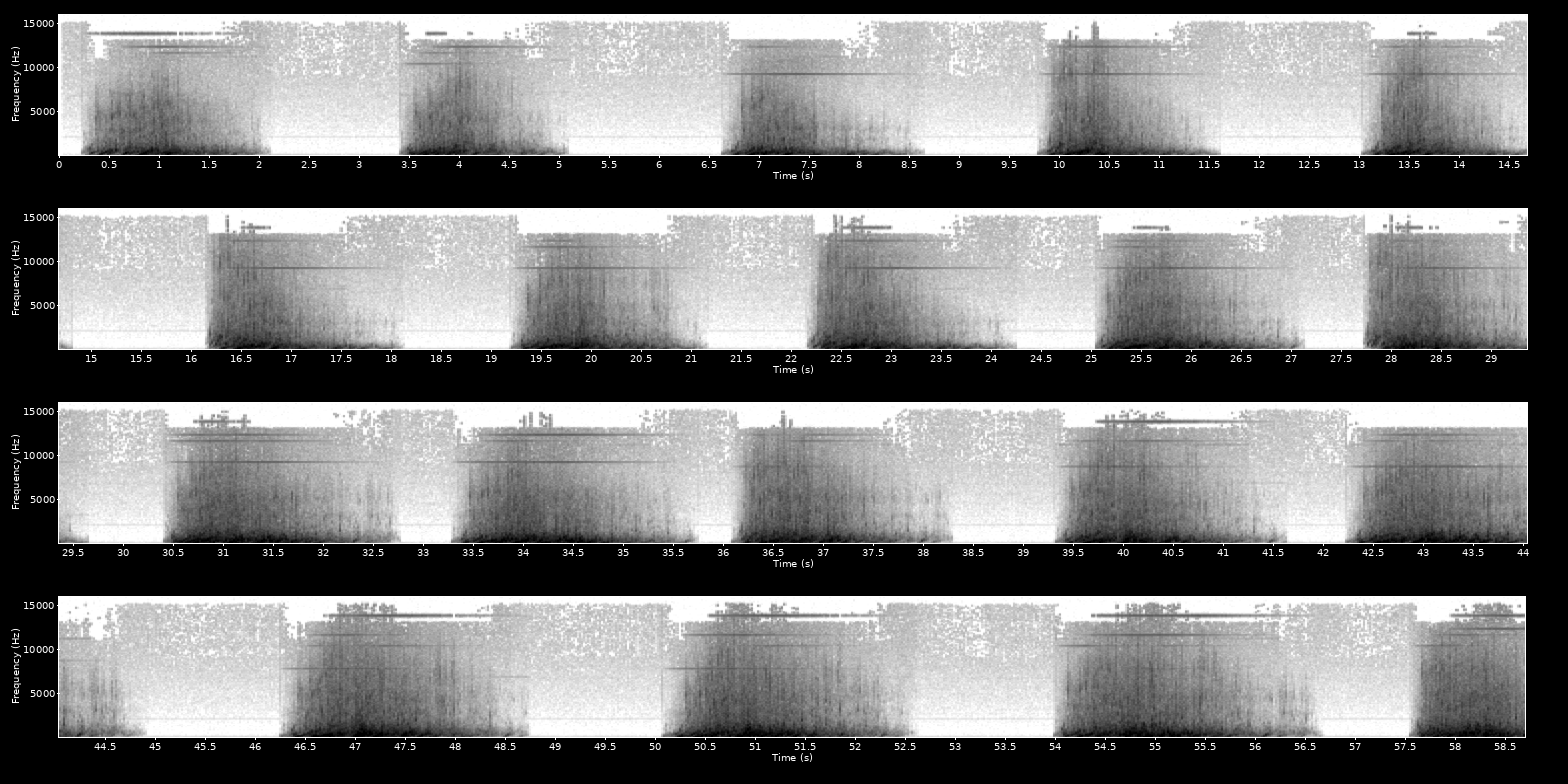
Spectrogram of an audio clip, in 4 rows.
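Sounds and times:
bubbles released: 0:00.2 - 0:02.0, 0:03.4 - 0:05.1, 0:06.6 - 0:08.5, 0:09.8 - 0:11.5, 0:13.0 - 0:14.8, 0:16.2 - 0:18.1, 0:19.2 - 0:21.1, 0:22.2 - 0:24.1, 0:25.0 - 0:27.1, 0:27.7 - 0:29.6, 0:30.4 - 0:32.7, 0:33.3 - 0:38.2, 0:39.4 - 0:41.6, 0:42.2 - 0:44.8, 0:46.3 - 0:48.7, 0:50.1 - 0:52.5, 0:54.0 - 0:56.6, 0:57.6 - 0:58.7.

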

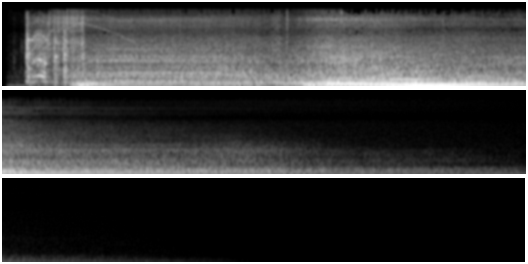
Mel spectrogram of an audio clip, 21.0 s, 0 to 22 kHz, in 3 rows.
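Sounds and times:
sedan accelerating at medium speed: 0:00.3 - 0:15.0.

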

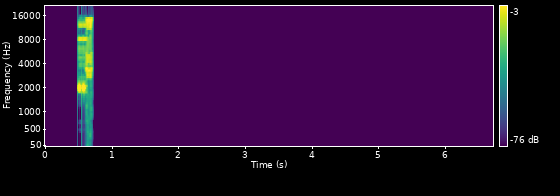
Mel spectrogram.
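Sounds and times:
flash electronic double beep: 0:00.5 - 0:00.7.

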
